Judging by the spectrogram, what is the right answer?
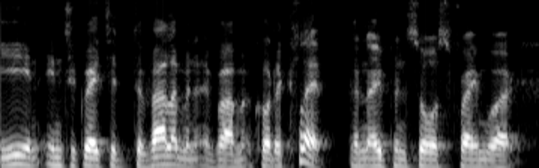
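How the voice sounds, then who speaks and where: An English accent marks this man's speech. Behind him, things are quiet. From England. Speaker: software engineer. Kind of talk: interview.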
